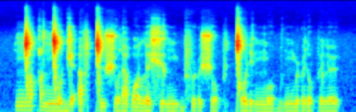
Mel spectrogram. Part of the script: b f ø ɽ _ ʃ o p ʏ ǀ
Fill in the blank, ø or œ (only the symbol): ø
